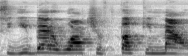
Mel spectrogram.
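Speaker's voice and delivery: put-on angry outburst. Retelling confronting a neighbour about her mother: own angry outburst. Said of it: "I started going off".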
